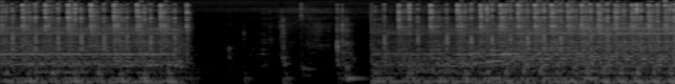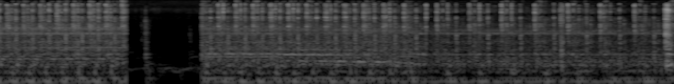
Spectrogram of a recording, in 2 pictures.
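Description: A sewing machine stitches around the edges of a pleated cargo pocket with a steady, close mechanical whir, stopping twice briefly before running on.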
